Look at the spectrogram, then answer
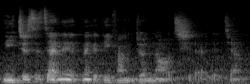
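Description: A podcast co-host with a low, darkish voice talks rapid-fire in a casual chat, telling a story and acting out the quoted lines. The room is echoey with a faint hiss.

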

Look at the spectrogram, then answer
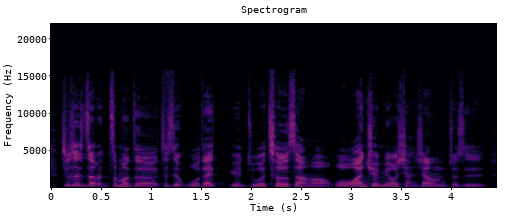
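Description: A man hosting a solo podcast, telling stories in an animated, joking, mock-outraged way. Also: medium pitch, a little fast. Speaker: podcast host.

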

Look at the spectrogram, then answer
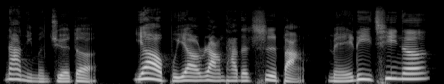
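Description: A woman storyteller, reading a picture book to children in an animated way, often asking them questions and adding playful sound effects. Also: fairly low pitch, unhurried, dry recording, clean studio sound.

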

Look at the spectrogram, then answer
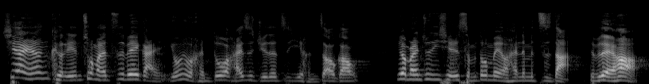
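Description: A man's voice: sits high, animated, very fast, bright, forceful tone. A male pastor preaching a sermon, emphatic and repetitive, firing rhetorical questions at his congregation. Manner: repeats phrases for emphasis.

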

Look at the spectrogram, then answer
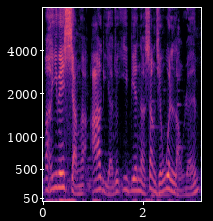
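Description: A woman narrating a children's story in a lively voice, full of exclamations. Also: sits low, brisk, faint music behind.

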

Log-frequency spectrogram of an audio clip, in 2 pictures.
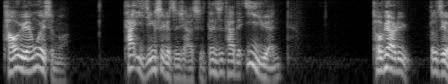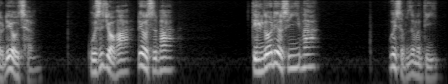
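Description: A man who hosts a podcast and is running for council delivers a combative, sarcastic political monologue. His mid-range voice has a sing-song quality, moves at normal speed, and includes long pauses.

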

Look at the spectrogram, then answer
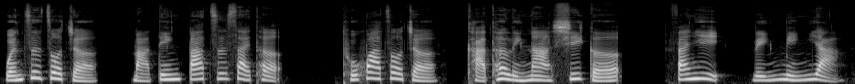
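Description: A woman host reading a picture book aloud to children, in a gentle, coaxing manner. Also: medium pitch, lively intonation, unhurried. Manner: gentle, coaxing, addressing kids.

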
